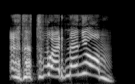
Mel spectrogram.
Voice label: hunter pounced, Russian; Voice; Producer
